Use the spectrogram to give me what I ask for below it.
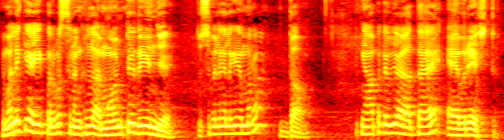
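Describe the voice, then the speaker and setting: A man teaching English grammar in a classroom lesson. He asks questions and answers them himself, and says key words over slowly. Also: a little high, animated. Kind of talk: classroom lesson, step-by-step explanation.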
